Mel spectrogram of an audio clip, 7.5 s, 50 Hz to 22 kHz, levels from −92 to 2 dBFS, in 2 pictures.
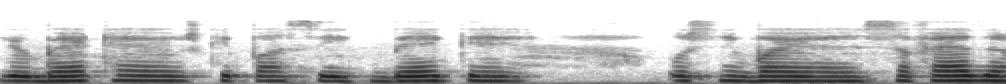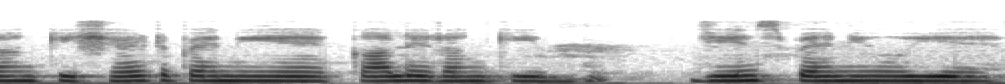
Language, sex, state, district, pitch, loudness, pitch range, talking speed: Hindi, male, Delhi, New Delhi, 215 Hz, -16 LUFS, 210-220 Hz, 185 wpm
